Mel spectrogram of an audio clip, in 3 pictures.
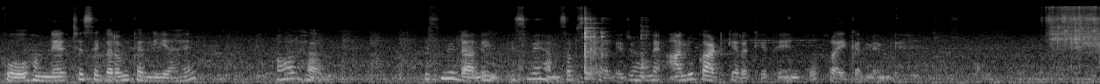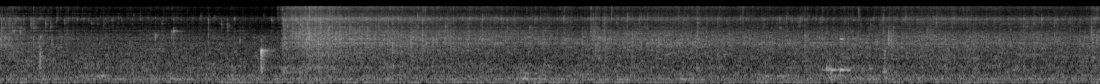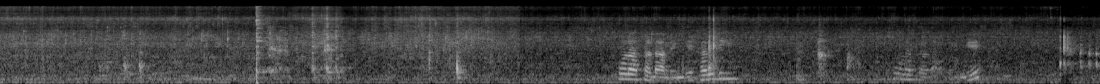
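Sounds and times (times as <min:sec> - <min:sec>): potato sticks sizzling in oil: 0:10.4 - 0:32.9.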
